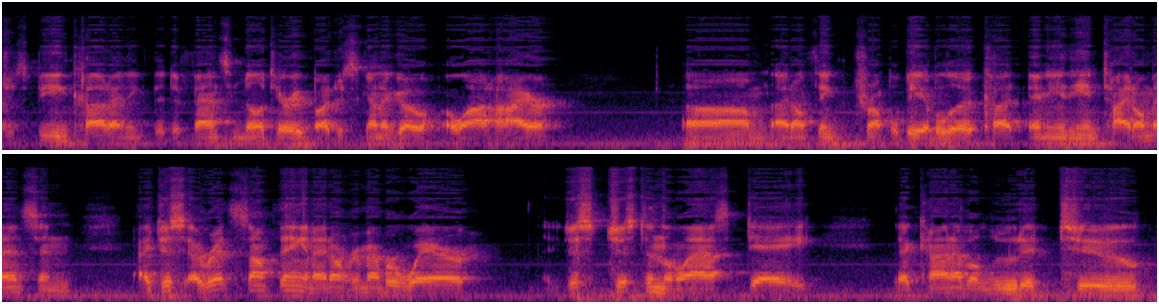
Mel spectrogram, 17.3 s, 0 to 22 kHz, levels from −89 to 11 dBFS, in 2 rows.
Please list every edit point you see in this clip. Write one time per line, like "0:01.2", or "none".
0:03.2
